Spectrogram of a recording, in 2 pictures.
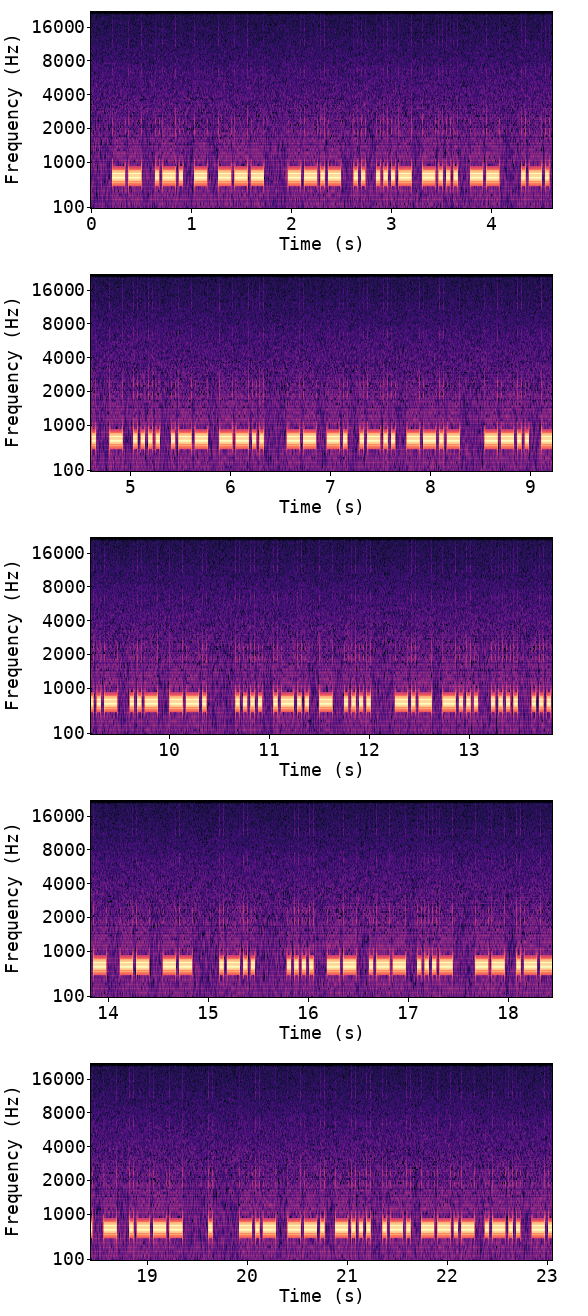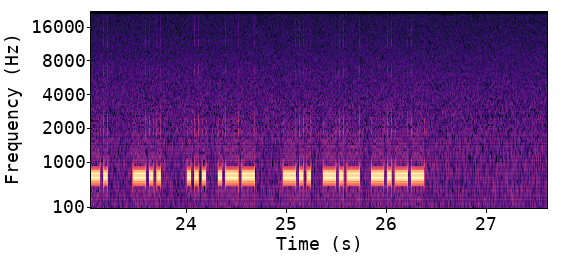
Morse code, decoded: MRTO QIVBM LTHWZ MNLQ ZKUG HLTH KBHVMM L HMWV MWTJ E KGBRQLG D SW DKY

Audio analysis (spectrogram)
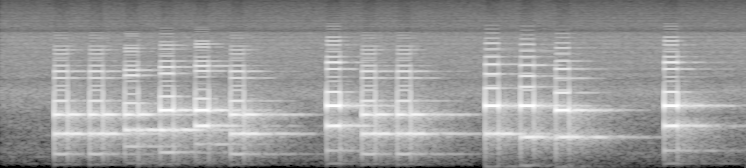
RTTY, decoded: none

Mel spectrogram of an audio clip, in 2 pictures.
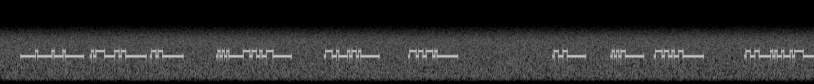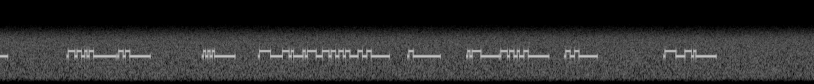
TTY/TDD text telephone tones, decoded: KELLY AND HIS WIFE BLYTHE LIVE WITH

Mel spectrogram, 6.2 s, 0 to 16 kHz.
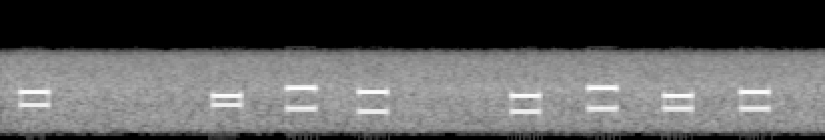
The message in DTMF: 0 *95 4978

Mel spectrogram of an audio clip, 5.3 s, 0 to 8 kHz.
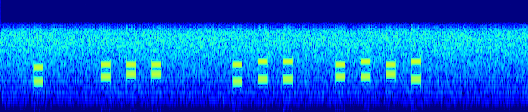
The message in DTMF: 1 800 266 8906

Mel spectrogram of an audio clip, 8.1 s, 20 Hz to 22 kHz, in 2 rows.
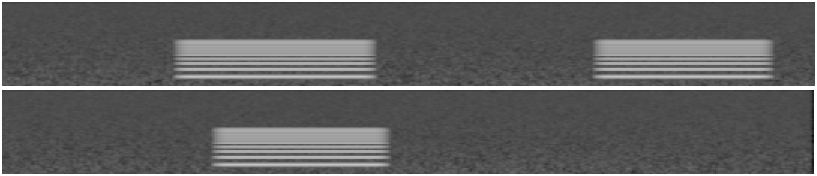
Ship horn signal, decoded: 3 short

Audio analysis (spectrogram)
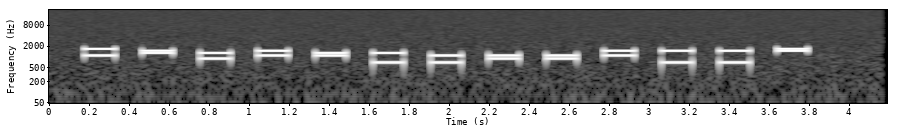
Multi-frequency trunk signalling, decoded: KP 05964233977 ST

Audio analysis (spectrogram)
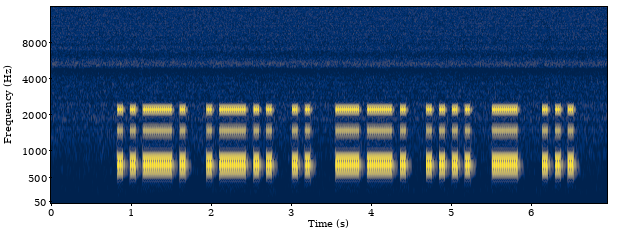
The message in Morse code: FLIGHTS

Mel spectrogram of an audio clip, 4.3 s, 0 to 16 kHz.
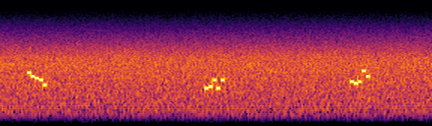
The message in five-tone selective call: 08763 12616 54558

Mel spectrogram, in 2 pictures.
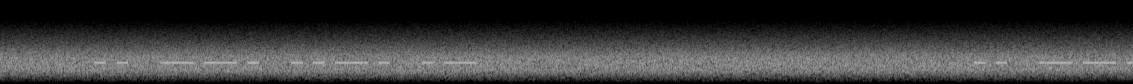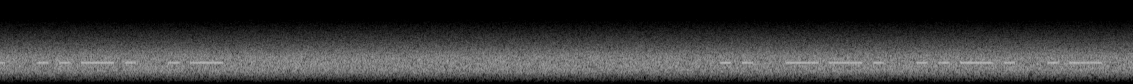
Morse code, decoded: IGFA IGFA IGFA

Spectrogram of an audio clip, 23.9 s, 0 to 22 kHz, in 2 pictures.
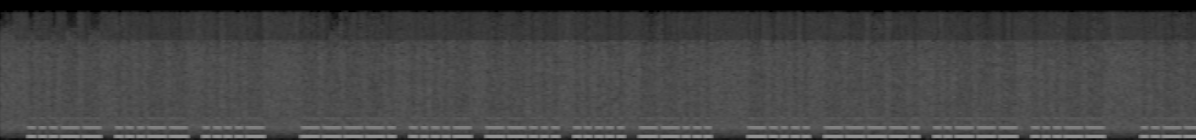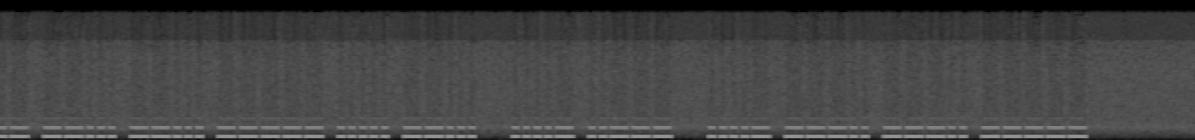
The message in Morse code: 334 94757 6923 277057 42 4880

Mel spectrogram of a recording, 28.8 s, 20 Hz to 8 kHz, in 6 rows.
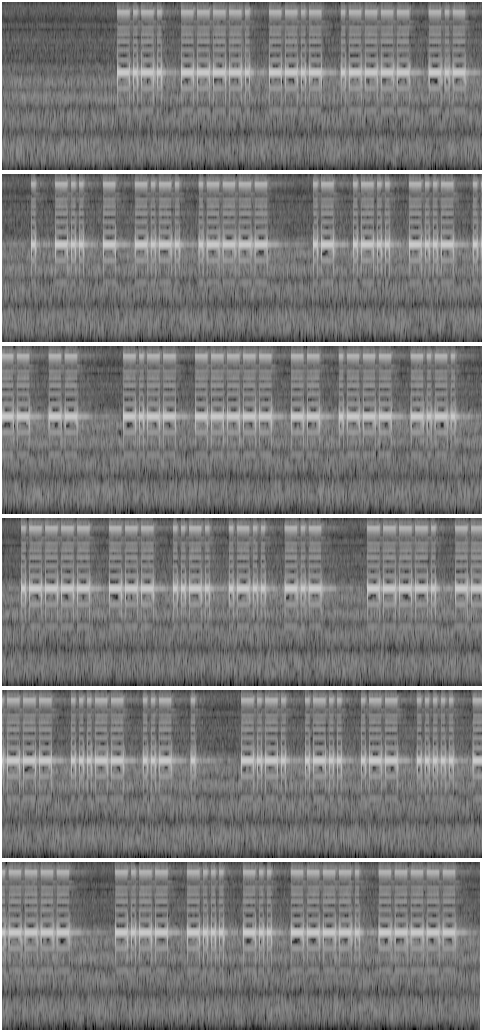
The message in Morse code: C9Q1K EDTC1 ALXWM Y0MJC 1OFLK 903UE CLW50 YBD90

